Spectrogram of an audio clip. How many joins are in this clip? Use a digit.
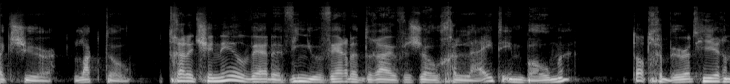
1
